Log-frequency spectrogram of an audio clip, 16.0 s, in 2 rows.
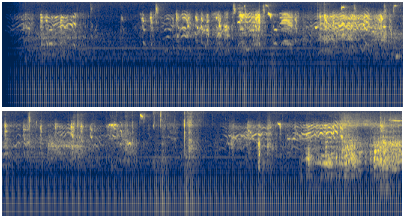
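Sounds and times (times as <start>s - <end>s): small birds chirping and twittering: 0.1s - 16.0s.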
